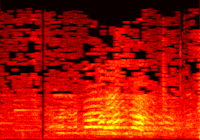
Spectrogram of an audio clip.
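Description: A voice calling out loudly over quiet background music, starting about half a second in.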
